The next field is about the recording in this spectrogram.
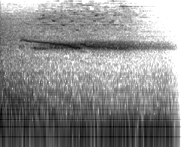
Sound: eagle calling

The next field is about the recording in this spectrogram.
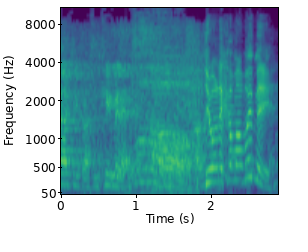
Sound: group exclaims

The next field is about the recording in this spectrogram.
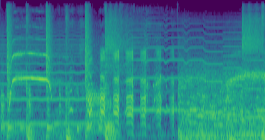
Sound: laughing

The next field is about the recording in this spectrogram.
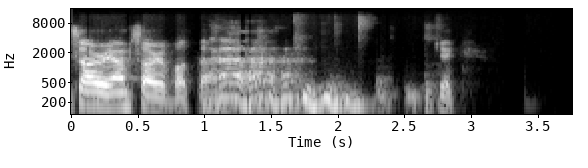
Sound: laughing

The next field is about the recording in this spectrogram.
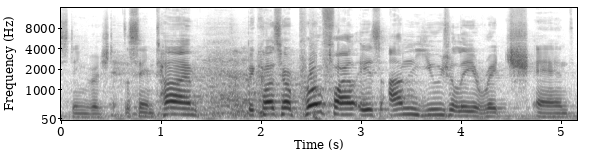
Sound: laugh

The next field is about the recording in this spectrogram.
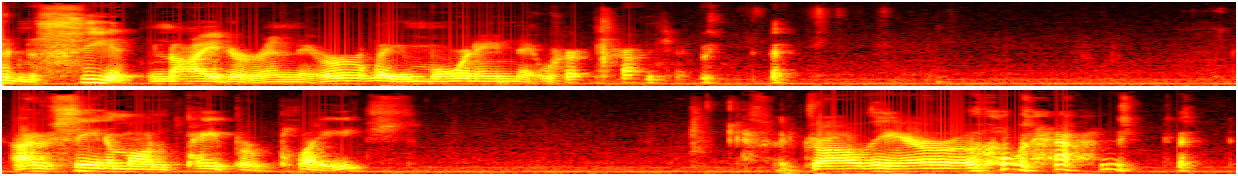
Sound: laughs

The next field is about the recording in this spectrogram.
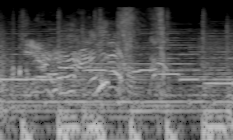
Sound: grumbling

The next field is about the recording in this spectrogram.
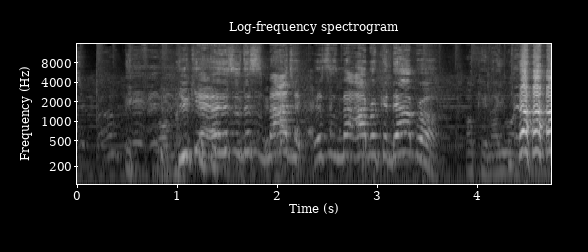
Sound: laugh

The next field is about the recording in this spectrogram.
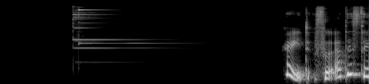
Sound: bells chiming

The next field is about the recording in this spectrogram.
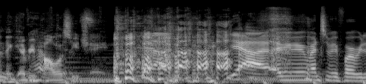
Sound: laughing

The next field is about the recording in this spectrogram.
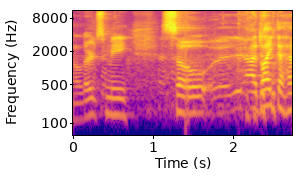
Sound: laughter

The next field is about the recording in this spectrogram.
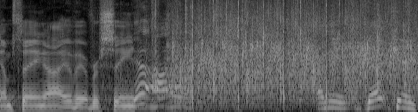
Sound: applause

